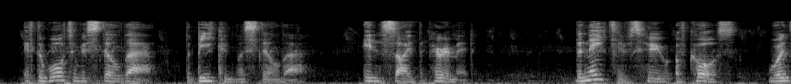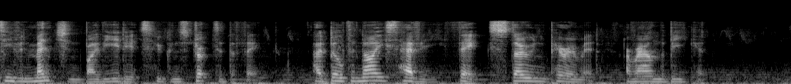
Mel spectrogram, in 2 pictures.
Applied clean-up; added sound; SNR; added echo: neural separator model SepFormer DNS4.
